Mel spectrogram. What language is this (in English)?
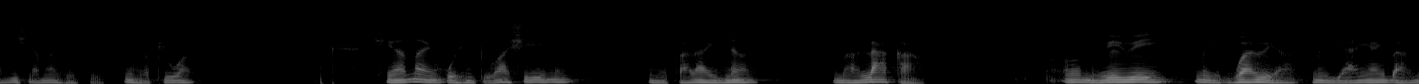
Gbagyi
